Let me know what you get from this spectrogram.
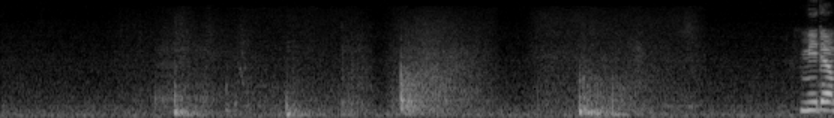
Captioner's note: footsteps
